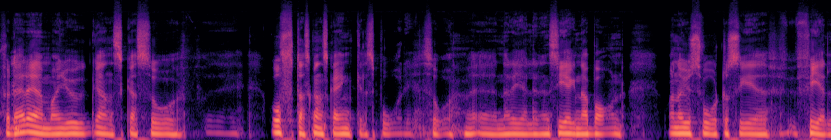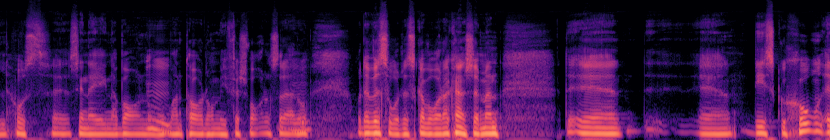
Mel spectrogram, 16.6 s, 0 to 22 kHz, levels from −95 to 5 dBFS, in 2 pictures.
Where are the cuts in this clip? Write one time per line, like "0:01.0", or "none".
none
